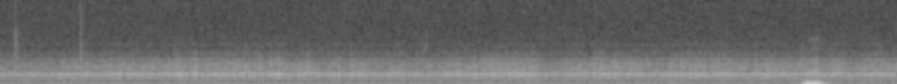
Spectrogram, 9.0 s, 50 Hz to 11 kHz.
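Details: Crosley G2465 two-band tube radio after replacing the last paper capacitors, tuned to a station with the ground disconnected: steady low mains hum under faint background noise in the output; cause suspected, not confirmed.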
